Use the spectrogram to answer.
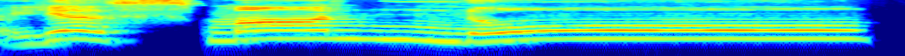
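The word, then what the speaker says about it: यस्मान्नो: यहां पे डबल न है। ठीक है? आधा न और पूर्ण न। आधा न और पूर्ण न। डबल न। यस मान नो।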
